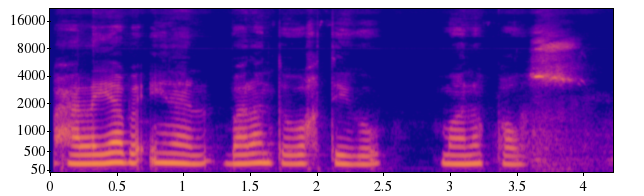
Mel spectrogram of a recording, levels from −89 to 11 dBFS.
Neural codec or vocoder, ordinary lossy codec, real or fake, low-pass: none; none; real; none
